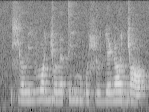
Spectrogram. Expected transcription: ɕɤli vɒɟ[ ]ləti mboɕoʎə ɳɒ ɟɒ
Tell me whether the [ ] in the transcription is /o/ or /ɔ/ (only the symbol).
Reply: o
